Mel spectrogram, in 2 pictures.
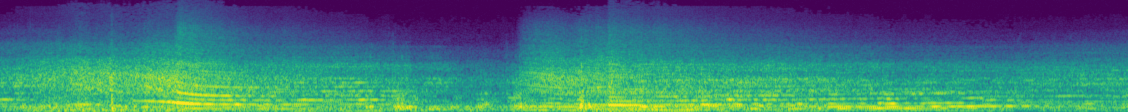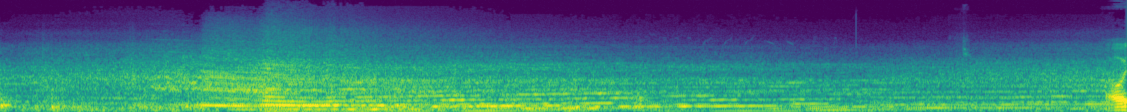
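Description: Race car engines from a sim racing game rev and whine as several cars pass, with rising and falling pitch sweeps and repeated gear-change surges, loud and continuous across the stretch.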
